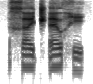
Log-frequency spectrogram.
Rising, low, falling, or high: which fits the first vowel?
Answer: high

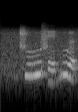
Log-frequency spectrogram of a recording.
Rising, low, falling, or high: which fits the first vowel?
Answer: rising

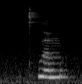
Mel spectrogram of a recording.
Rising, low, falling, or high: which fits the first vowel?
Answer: high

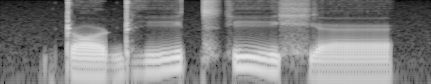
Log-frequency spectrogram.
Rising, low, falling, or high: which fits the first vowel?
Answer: low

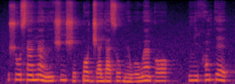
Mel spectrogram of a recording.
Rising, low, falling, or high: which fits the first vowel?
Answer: high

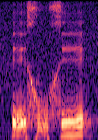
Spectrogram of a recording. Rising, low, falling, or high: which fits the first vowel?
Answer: high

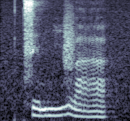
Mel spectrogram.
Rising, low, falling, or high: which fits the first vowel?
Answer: low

